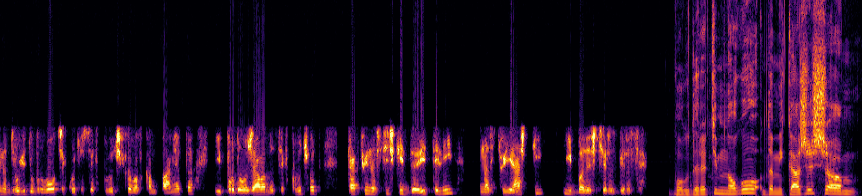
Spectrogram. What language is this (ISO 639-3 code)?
bul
